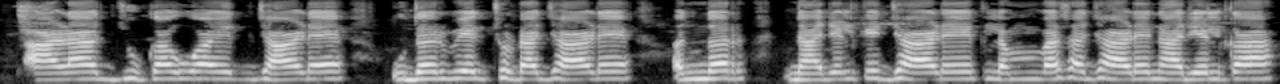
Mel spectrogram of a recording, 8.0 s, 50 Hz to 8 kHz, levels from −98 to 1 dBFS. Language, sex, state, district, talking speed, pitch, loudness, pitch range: Hindi, male, Maharashtra, Nagpur, 175 wpm, 245 Hz, -15 LUFS, 235-255 Hz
